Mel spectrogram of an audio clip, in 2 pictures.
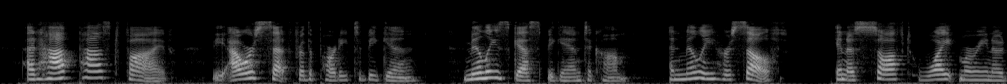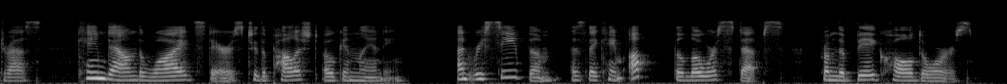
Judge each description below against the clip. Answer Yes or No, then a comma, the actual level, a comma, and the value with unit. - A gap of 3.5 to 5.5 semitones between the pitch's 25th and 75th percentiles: Yes, average, 4.8 semitones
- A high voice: Yes, high, 205 Hz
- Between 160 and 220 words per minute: No, average, 150 wpm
